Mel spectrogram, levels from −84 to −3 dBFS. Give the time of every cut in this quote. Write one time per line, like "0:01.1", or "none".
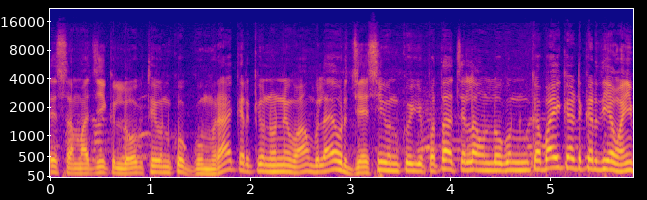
none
